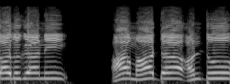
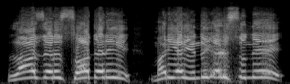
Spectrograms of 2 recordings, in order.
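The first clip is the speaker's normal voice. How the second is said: normal talking voice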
